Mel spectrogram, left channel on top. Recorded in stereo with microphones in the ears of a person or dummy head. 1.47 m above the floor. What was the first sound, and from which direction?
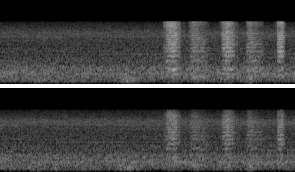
Scissors, 30° left (ahead or behind).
